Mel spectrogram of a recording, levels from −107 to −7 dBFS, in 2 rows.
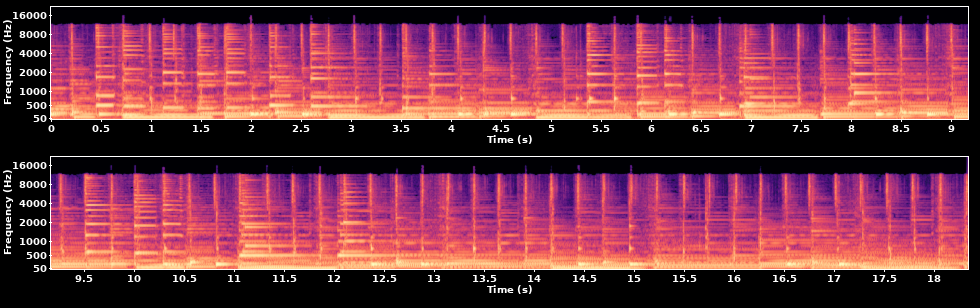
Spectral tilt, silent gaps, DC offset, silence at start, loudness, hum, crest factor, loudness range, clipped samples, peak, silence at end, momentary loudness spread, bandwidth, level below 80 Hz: -5 dB/octave; none; 1%; 0 s; -15 LUFS; none; 12 dB; 3 LU; under 0.1%; -2 dBFS; 0 s; 5 LU; 12 kHz; -24 dBFS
